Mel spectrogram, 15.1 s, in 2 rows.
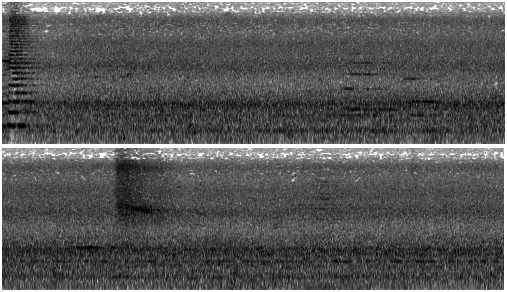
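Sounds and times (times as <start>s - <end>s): train wheels rumbling on rails: 0.0s - 15.0s
brief high hiss: 9.2s - 10.0s.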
